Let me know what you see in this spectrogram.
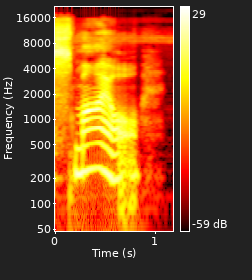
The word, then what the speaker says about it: smile: 这边是用的 smile。 S M I L E 这边呢，特别注意一下你们的发音，有很多的同学会不小心发成 smell，smell 是闻起来臭臭的这个味道，这个闻的这个动作，大家要特别注意一下，不要 keep smelling，好奇怪哦，是 smiling，要注意一下那个 I 的声音是 I I smiling。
